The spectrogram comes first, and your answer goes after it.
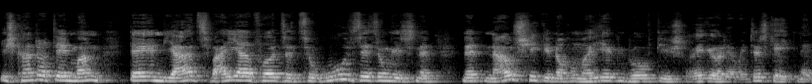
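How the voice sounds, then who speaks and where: Audible room echo around a man at a fairly high pitch, moderate pace and ordinary pitch variation. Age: 80s+. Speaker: retired railway union official. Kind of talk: oral history interview.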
